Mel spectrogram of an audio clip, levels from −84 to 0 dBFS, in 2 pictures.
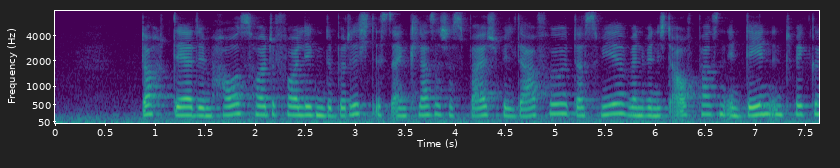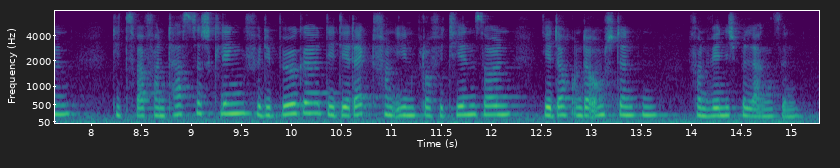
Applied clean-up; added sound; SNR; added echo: none; none; none; none.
